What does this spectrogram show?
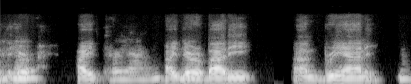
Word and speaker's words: Biryani: here either body and Biryani right that's the pronunciation pronunciation idea or body breyani it's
